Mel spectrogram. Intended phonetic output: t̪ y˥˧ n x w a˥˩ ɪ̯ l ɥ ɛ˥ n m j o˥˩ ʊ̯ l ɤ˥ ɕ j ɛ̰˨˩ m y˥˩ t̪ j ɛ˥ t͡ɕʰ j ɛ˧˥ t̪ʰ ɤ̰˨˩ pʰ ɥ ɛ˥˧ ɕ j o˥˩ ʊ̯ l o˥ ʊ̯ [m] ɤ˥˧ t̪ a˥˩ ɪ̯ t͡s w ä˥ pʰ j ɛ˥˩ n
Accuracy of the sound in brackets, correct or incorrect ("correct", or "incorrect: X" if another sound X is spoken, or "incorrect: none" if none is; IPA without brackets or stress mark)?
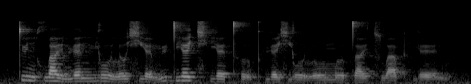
correct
